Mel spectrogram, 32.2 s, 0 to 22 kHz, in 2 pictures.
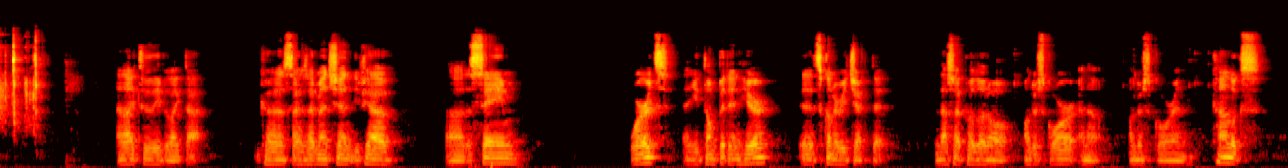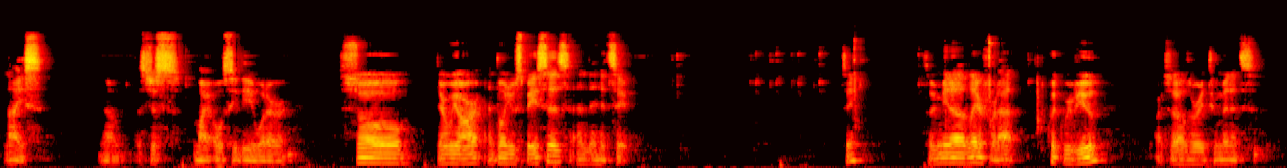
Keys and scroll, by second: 0.0-0.2 typing.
